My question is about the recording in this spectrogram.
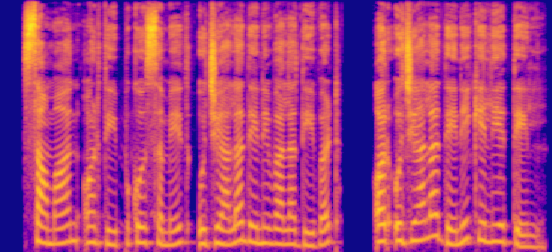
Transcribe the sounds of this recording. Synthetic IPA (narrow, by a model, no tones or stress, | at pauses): saːmaːnɔːɾd̪iːpkosɐmeːt̪ʊd͡ʒjaːlad̪eːneʋaːlad̪iːʋəʈʰ | ɔːɾʊd͡ʒjaːlad̪eːnekeliet̪eːl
